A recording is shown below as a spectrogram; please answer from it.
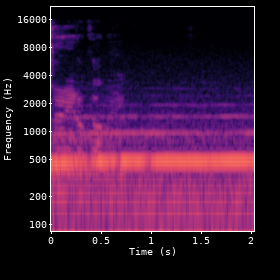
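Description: Tornado warning siren in the video game Garry's Mod, a steady, piercing wailing tone held continuously and loudly over a rumbling background.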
